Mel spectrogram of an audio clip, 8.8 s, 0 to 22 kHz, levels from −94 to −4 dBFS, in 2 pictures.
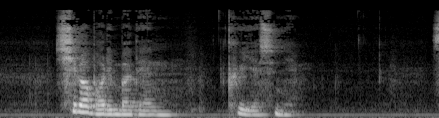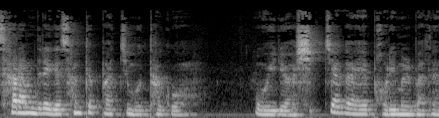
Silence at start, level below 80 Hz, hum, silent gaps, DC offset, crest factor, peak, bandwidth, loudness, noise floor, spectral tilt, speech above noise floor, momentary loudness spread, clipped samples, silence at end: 0.55 s; -62 dBFS; none; none; under 0.1%; 20 dB; -10 dBFS; 15.5 kHz; -29 LUFS; -58 dBFS; -5 dB/octave; 30 dB; 15 LU; under 0.1%; 0 s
